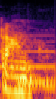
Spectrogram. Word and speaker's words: Франко: трохи запитаю так от правильніше в його прізвище наголос зробити саме на перший склад Іван Франко поїхали далі ось це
